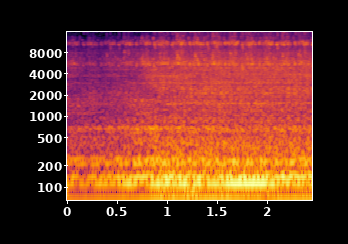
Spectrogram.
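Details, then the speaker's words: 1989 Ford Mustang LX 5.0 V8 convertible, restarted after about three years down with rebuilt ECU: steady even low rumble, idling smoothly with no misses; a squeak possibly from the idler pulley. "but again just how smooth the car is idling"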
